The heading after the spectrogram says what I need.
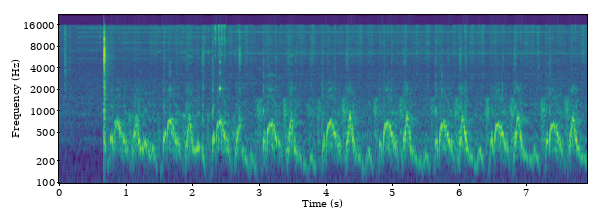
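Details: Echocardiogram of an adult male discus thrower, transducer moved to the left side for another view: Doppler tissue signal of the right ventricle, normal right ventricular tissue Doppler.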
